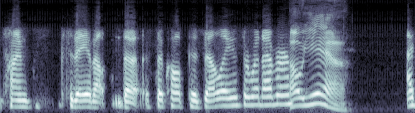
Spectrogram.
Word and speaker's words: pizzelles: Just think of the word pizza. 2 Z's in Italian is T-S. Okay. So it's pizzelles, like pizza, pizzelles.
